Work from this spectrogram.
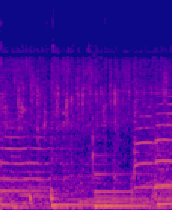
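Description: A tablespoon of butter melting in a pan gives a steady, soft crackling sizzle that carries on throughout, heard beneath tonal background music.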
